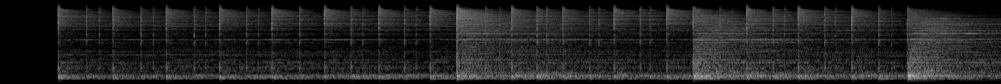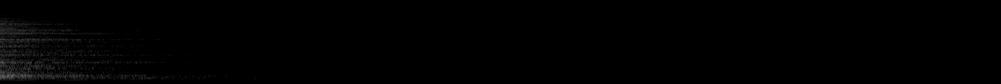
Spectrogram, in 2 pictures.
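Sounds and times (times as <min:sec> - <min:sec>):
Custom Pointer 22 flat ride cymbal: 0:00.6 - 0:12.2.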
